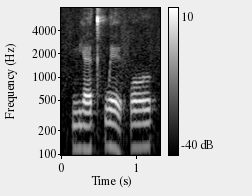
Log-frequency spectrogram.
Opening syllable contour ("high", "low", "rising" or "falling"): rising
